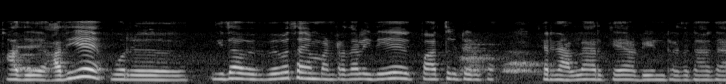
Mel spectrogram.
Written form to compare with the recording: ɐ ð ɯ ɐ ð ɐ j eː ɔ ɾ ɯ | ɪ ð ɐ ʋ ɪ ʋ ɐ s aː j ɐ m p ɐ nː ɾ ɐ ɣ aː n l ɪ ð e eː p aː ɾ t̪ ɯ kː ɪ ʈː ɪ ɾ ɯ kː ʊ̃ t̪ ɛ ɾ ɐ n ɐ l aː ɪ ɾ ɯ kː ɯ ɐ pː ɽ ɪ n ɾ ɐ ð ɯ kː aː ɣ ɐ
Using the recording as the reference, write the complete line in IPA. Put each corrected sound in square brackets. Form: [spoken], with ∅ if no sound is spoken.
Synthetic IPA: ɐ ð ɯ ɐ ð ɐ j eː ɔ ɾ ɯ | ɪ ð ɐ ʋ ɪ ʋ ɐ s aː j ɐ m p ɐ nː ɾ ɐ [ð] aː [∅] l ɪ ð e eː p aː ɾ t̪ ɯ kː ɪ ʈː ɪ ɾ ɯ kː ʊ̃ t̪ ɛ ɾ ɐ n ɐ [lː] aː ɪ ɾ ɯ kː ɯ ɐ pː ɽ ɪ n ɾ ɐ ð ɯ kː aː ɣ ɐ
